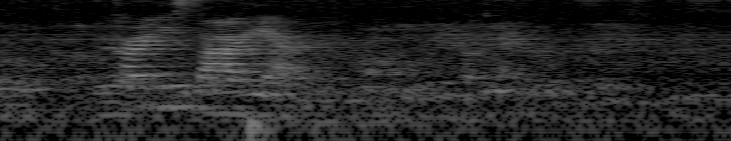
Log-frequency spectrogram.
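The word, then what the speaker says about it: carnicería: Carniceria, yeah, it's hard to say though. Yeah. Carniceria. Okay. It says rhymes with Maria.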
